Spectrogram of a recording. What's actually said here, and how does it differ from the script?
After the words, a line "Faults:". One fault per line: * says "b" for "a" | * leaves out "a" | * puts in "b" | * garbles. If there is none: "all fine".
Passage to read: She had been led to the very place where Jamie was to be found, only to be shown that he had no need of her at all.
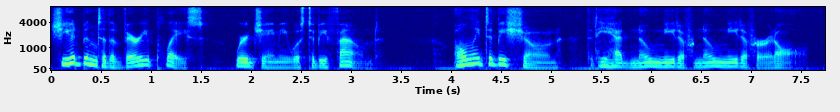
She had been to the very place where Jamie was to be found, only to be shown that he had no need of no need of her at all.
Faults:
* leaves out "led"
* puts in "no need of"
